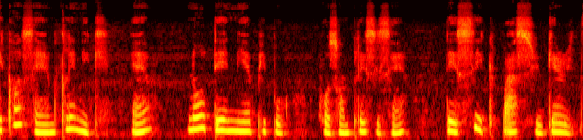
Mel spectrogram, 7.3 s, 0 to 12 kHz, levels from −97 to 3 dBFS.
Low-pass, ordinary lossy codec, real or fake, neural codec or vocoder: none; none; real; none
